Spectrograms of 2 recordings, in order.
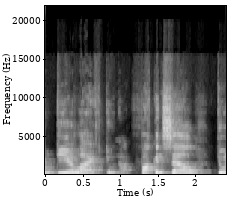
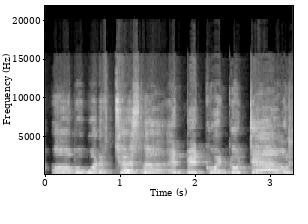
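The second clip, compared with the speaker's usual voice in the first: high, slow whining mockery; mock worried banker; 12 semitones higher than usual. Mocking Wall Street's fake concern in a whine. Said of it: "They're concerned".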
